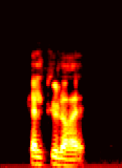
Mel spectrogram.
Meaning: third-person singular conditional of calculer
- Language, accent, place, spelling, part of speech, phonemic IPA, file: French, France, Lyon, calculerait, verb, /kal.kyl.ʁɛ/, LL-Q150 (fra)-calculerait.wav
